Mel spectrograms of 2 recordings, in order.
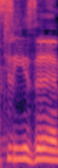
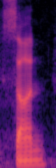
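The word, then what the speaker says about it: SSSN: him on Sun's team, which is pronounced because I've I've seen this this question go by lots of times. Say the team's name. Sun. Team Sun. Yeah. It's not season.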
